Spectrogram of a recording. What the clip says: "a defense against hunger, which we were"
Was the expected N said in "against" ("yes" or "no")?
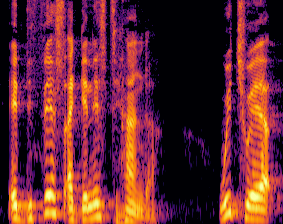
yes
